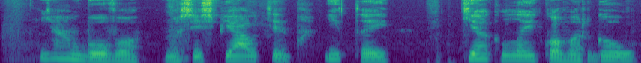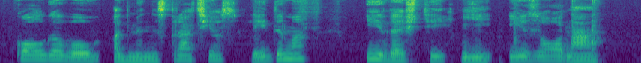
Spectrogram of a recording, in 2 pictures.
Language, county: Lithuanian, Kaunas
